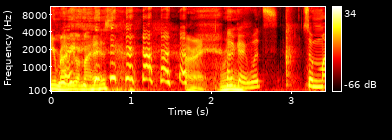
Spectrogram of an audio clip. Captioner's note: laughs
